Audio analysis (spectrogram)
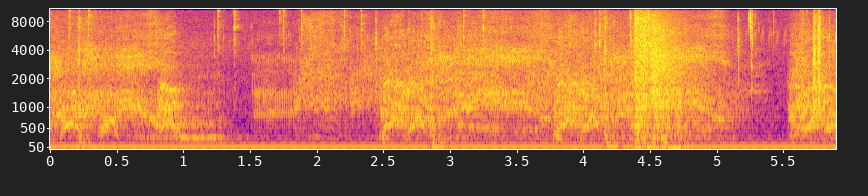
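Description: Dogs in the video game 7 Days to Die bark, yip and growl while attacking blocks, with busy scuffling noises over a constant low hum.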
